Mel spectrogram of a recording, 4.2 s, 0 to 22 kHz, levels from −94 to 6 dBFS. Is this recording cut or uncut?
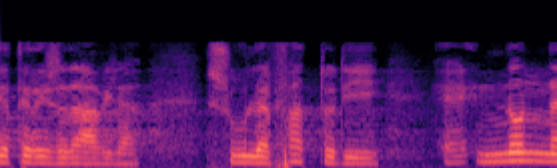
uncut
